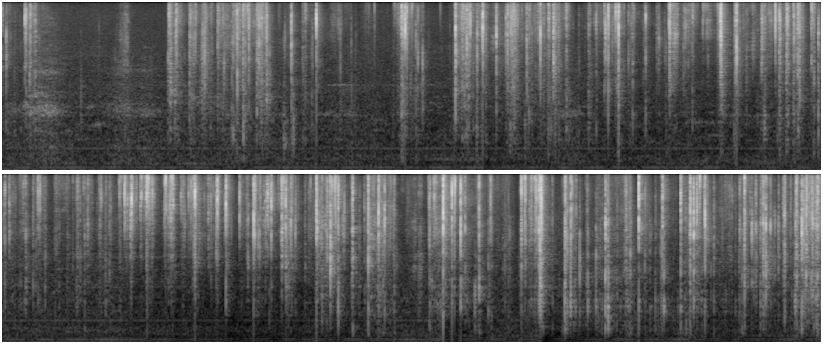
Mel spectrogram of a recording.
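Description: Thin clear plastic sleeve crinkling as it is handled and pulled off a new tablet, in irregular crackles.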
